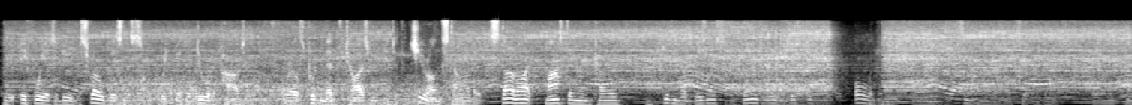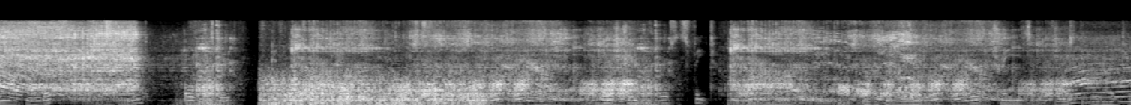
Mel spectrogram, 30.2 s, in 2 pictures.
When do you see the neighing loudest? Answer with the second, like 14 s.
27 s.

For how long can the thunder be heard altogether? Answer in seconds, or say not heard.
8 s.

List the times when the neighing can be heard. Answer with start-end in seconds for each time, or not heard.
25.9-27.4.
